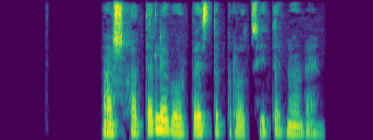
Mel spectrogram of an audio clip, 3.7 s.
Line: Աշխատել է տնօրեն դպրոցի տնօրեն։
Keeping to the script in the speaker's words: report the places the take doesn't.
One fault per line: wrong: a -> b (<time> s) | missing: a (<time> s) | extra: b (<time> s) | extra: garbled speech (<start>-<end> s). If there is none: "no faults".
wrong: տնօրեն -> որպես (1.7 s)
